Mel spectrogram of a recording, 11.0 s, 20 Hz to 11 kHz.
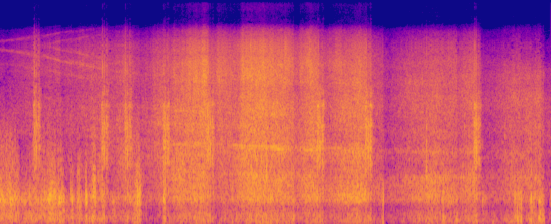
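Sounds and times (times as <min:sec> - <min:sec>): jet airliner landing rush: 0:00.0 - 0:11.0.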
